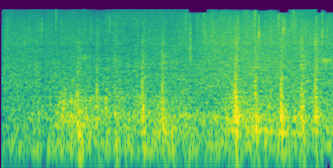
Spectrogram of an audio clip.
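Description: A steady rain-like hiss with many scattered sharp ticks, fading in and growing gradually louder.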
